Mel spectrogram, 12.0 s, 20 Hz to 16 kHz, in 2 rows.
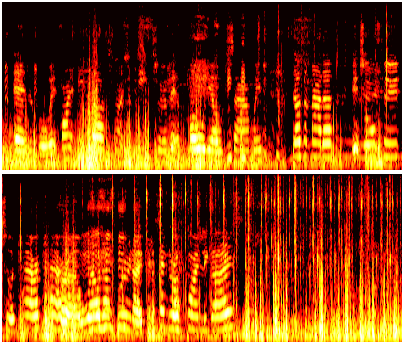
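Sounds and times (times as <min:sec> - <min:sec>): audience applauding: 0:07.3 - 0:12.0.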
